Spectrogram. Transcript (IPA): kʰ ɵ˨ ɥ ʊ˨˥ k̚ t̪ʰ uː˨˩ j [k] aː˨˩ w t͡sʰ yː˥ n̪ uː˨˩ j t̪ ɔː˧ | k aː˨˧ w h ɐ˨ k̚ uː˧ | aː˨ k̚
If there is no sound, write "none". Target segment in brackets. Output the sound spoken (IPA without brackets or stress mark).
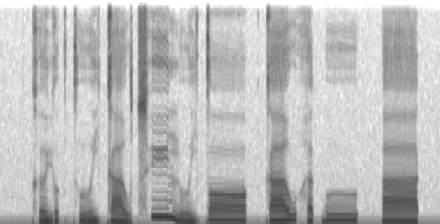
k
